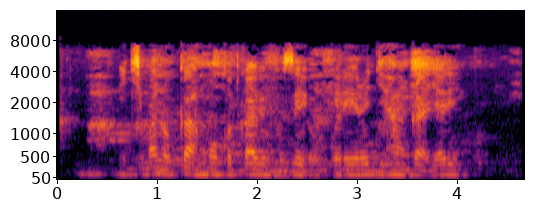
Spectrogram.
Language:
Kinyarwanda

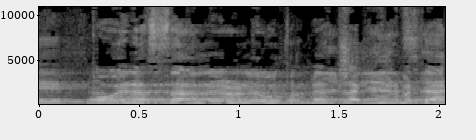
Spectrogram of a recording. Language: Hebrew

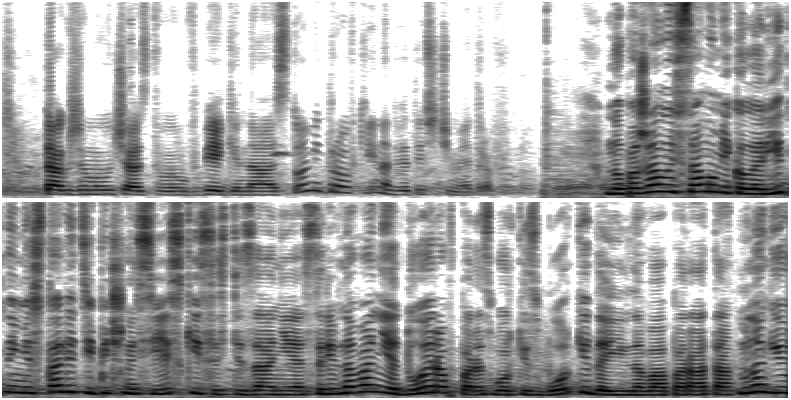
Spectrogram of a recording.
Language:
Russian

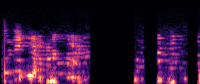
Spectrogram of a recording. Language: Chinese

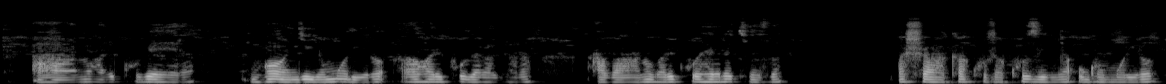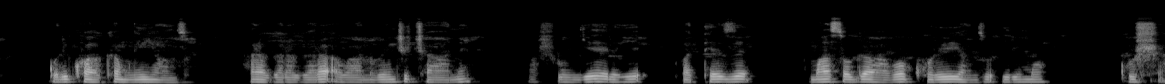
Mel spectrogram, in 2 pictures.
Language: Kinyarwanda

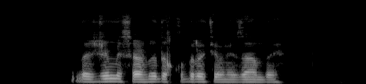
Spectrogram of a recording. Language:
Pashto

